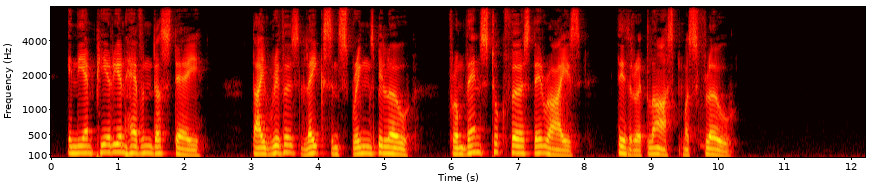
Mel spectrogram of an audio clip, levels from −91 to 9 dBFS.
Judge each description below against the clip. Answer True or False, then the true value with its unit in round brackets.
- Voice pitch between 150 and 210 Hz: False (130 Hz)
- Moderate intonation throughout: True (3.5 semitones)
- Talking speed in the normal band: False (115 wpm)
